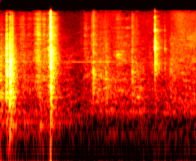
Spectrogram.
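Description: A few sharp clicks and light knocks of kitchen handling. The loudest comes right at the start, then three fainter ones follow at roughly half-second intervals.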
